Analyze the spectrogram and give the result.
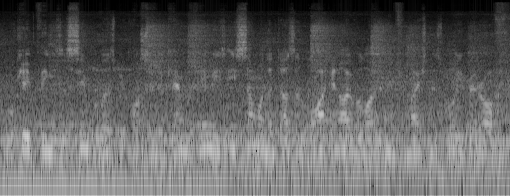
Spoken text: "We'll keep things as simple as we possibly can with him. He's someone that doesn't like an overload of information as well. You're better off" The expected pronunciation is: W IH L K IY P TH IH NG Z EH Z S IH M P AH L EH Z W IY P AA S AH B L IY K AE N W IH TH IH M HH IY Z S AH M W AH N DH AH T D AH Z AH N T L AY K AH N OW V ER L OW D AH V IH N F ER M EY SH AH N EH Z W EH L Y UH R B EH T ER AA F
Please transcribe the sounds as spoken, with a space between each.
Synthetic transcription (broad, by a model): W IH L K IY P TH IH NG Z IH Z S IH M P L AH Z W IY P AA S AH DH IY K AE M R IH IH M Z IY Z S AH M W AH N DH AH T D AH Z AH N T L AY K AH N OW V ER L OW D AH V IH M F ER M EY SH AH N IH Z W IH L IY B EH T ER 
